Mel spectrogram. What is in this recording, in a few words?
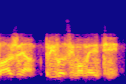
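Serbian near waypoint mood low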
